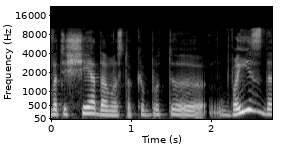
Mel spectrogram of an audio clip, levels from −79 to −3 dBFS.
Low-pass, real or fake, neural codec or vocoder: 9.9 kHz; real; none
